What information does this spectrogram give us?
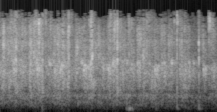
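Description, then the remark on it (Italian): An audience applauds steadily for Davide Gentile at the end of an interview, a dense wash of many hands clapping at even loudness for a few seconds, with no voices rising above it. “Un applauso, grazie Davide Gentile.”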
